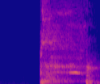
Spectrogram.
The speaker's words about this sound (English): He told me not to cough and splutter.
